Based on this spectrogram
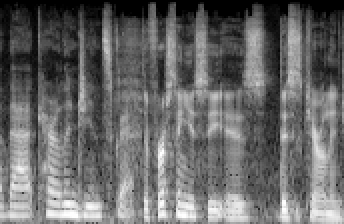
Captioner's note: voiceover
